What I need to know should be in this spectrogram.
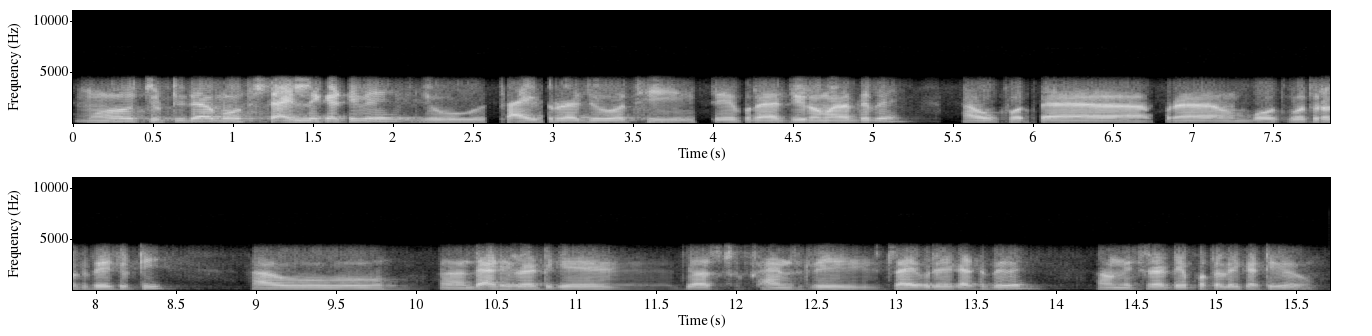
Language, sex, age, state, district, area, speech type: Odia, male, 18-30, Odisha, Dhenkanal, rural, conversation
